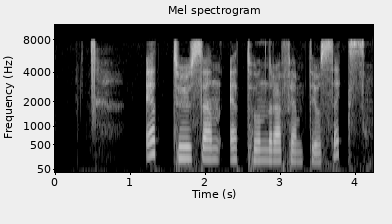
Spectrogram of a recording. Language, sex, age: Swedish, female, 28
